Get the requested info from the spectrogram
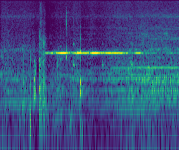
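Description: Mitsubishi Eclipse Cross door being unlocked with the keyless-entry button on its handle: a few sharp clicks from the lock mechanism about half a second in, over a steady electric hum, with a thin high steady tone lasting about a second.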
